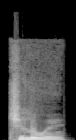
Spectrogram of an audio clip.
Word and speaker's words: Chiloé: Chiloé.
